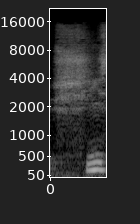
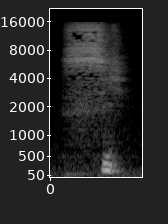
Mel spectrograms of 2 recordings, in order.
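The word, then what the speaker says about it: し: Donc vous avez vu, le shi, c'est pas si. Il n'y a pas S-I, c'est S-H-I, si on le prononce phonétiquement, tu vois.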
